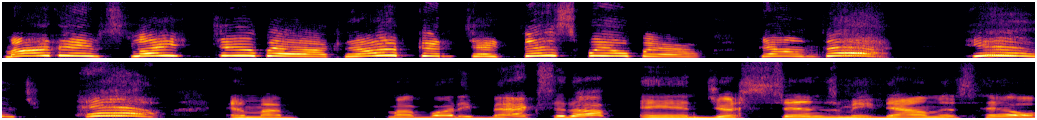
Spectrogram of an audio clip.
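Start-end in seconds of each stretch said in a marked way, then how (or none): 0.0-6.0 put-on very high small-child voice. Describing an old wheelbarrow video of yourself as a young kid; little kid voice. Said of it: "you hear my little voice".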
